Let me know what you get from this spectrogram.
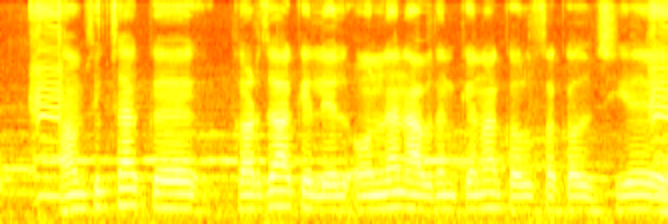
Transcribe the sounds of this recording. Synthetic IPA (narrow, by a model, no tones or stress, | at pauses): ɦəmsik̚t͡ʃʰake | kəɾd͡ʒakelelonlajnabed̪ənkenakəɾusəkəlt͡ʃʰie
